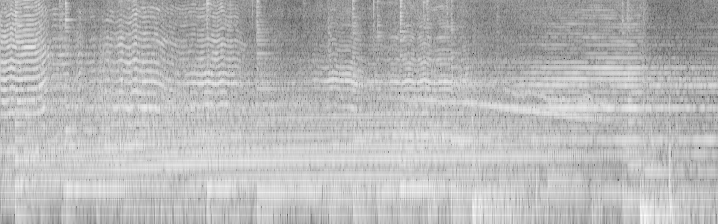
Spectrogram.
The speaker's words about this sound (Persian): توجه توجه، علامتی که همکنون میشنوید اعلام خطر یا وضعیت قرمز است و معنی و مفهوم آن این است که حمله هوایی انجام خواهد شد. محل کار خود را ترک و به پناهگاه بروید.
